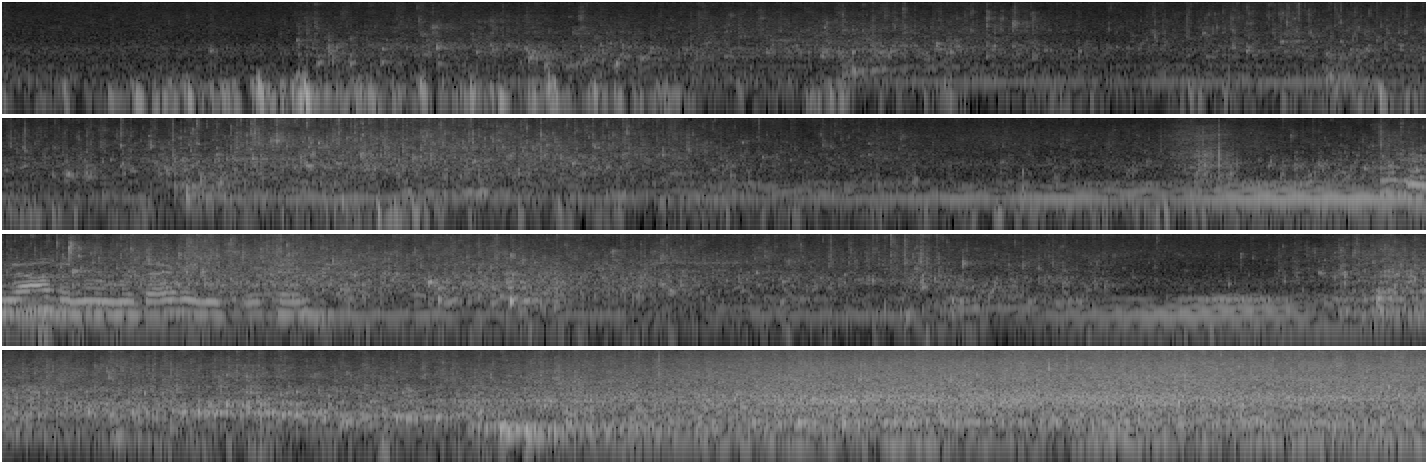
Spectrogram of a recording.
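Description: Water surging and sloshing against the rock walls of the Devils Hole pool, earthquake-driven seiche waves bouncing back and forth in the narrow chasm. The rushing grows louder about two-thirds of the way through.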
